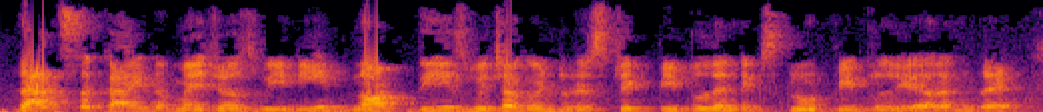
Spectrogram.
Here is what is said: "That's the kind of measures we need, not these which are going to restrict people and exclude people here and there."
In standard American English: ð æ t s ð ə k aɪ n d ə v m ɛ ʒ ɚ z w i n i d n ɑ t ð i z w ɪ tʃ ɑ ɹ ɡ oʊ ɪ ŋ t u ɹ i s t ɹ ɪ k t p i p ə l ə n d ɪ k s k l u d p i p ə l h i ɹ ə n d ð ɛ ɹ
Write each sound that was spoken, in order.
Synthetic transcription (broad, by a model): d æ t s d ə k aɪ n d ə v m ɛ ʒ ɚ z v i n i d n ɑ t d i z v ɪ tʃ ɑ ɹ ɡ oʊ ɪ ŋ t u ɹ i s t ɹ ɪ k t p i p ə l ə n d ɪ k s k l u d p i p ə l h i ɹ ə n d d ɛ ɹ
